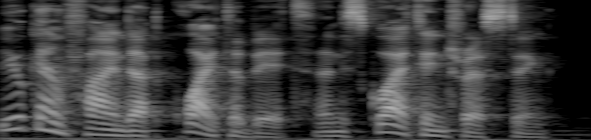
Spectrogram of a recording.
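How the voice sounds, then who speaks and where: Over a quiet background, a man speaks with a non-native accent. His voice is medium-pitched with a dark, mellow tone. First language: not English. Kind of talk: commentary monologue.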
